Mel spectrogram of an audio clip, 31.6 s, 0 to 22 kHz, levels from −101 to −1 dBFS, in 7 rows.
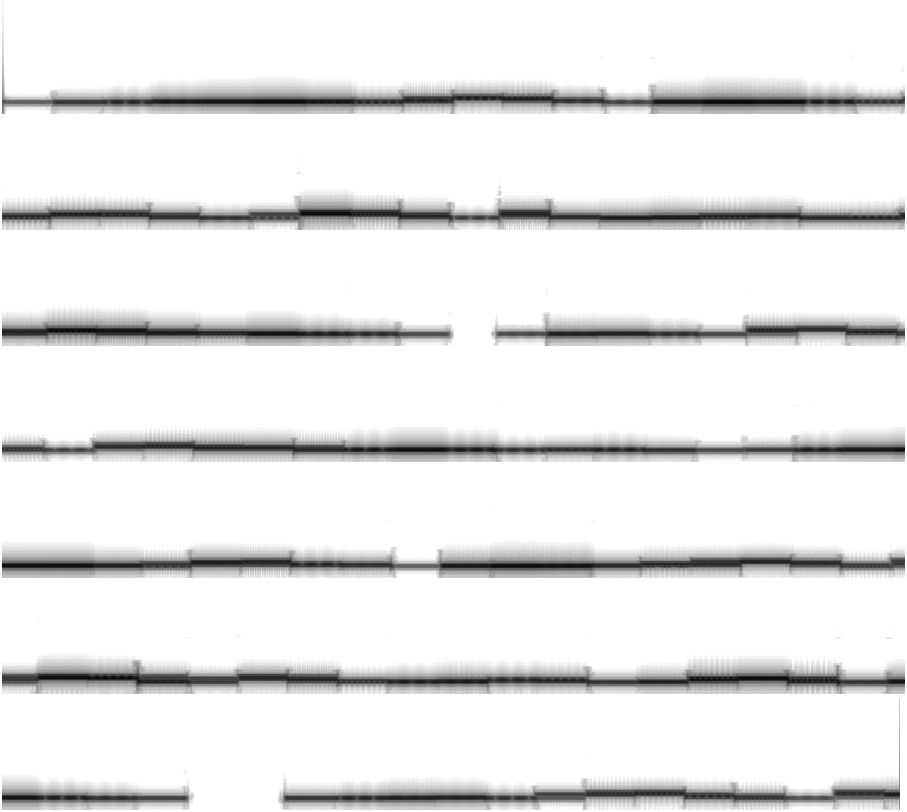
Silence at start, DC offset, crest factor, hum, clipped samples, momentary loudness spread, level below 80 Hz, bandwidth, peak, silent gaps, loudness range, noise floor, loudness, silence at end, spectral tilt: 0.25 s; under 0.1%; 12 dB; none; under 0.1%; 15 LU; under -90 dBFS; 0.8 kHz; -4 dBFS; none; 6 LU; -50 dBFS; -16 LUFS; 0 s; -7 dB/octave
